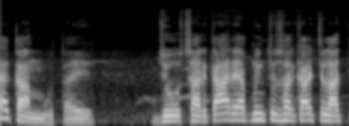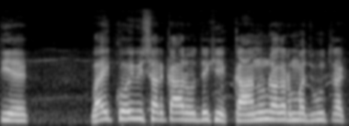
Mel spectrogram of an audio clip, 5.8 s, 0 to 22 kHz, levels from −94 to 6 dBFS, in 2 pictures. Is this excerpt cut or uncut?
uncut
